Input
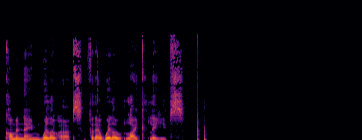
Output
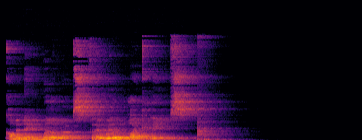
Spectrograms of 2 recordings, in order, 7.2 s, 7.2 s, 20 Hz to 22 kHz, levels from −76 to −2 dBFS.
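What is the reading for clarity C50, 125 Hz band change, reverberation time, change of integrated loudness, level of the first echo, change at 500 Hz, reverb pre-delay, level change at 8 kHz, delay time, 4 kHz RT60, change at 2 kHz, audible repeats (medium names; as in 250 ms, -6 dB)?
-2.5 dB, +2.0 dB, 2.1 s, +4.0 dB, no echo, +5.0 dB, 15 ms, +5.0 dB, no echo, 2.0 s, +4.5 dB, no echo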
